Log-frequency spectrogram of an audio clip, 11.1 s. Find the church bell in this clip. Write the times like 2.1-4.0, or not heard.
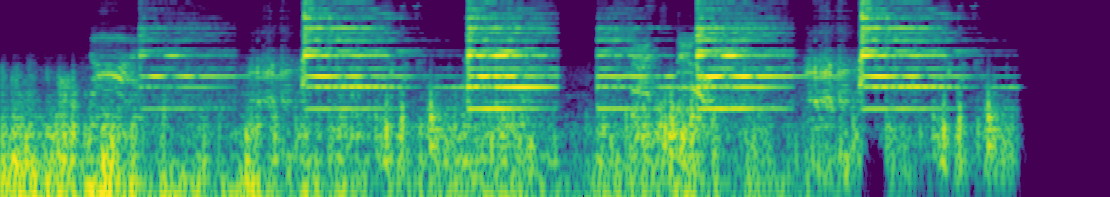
1.1-10.2.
